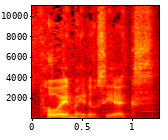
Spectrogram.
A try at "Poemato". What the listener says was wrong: Poemato. Emphasis on the t.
